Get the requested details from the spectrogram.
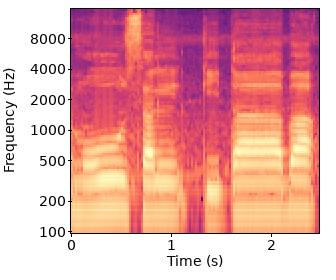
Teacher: سین سیٹی کی سی آواز نکلے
